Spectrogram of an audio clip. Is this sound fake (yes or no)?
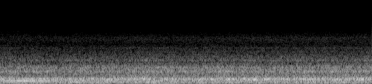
no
